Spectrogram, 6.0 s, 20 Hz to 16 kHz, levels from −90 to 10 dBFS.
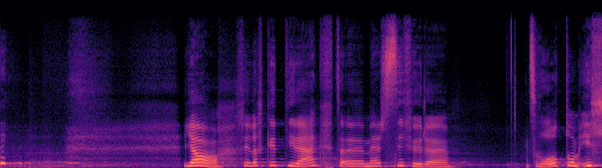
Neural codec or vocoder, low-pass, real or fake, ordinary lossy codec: autoencoder, 48 kHz, 32 numbers a frame, DAC-VAE, trained on Japanese speech; 14.4 kHz; fake; none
